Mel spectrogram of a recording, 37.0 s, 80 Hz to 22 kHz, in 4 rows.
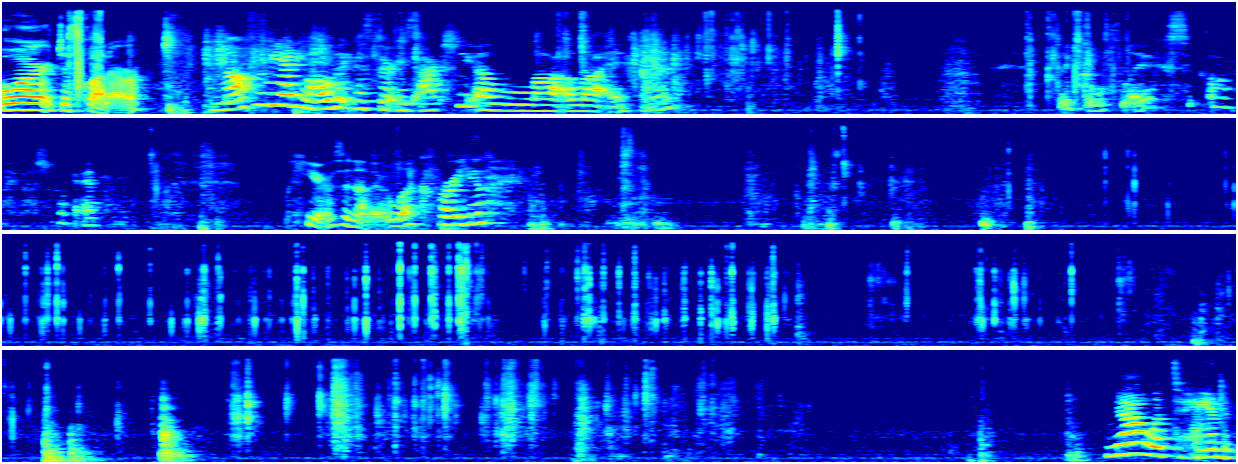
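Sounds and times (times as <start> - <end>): plastic packaging crinkling: 0.4 - 1.0, 4.0 - 6.6, 7.6 - 8.5, 16.9 - 28.2, 29.4 - 33.9.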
